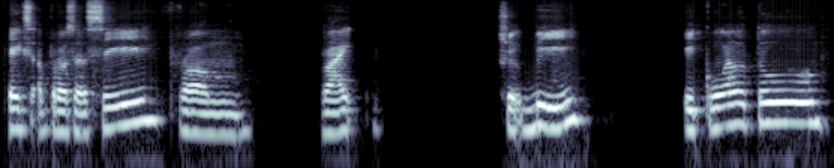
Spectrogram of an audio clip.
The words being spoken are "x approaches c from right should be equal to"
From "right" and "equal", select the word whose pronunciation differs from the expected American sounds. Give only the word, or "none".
none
